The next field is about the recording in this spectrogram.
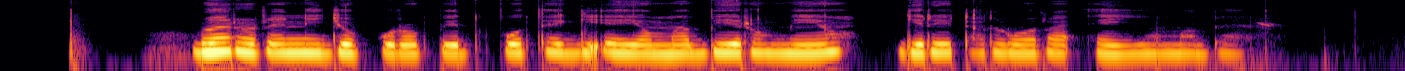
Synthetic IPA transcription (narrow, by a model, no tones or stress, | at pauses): baɾɔɾɛnɪd͡ʒopuɾoped̪pot̪eɡɪʔejɔmabiɾomɪɔ | ɡɪɾɪtalwɔɾaʔejomabɛr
